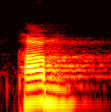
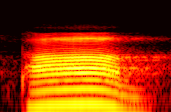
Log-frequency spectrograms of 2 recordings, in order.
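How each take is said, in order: First: The vowel is kept short. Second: The vowel is held long. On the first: It means night. "밤 하고 짧게 발음한답니다" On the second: It means a chestnut. "길게 발음합니다"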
